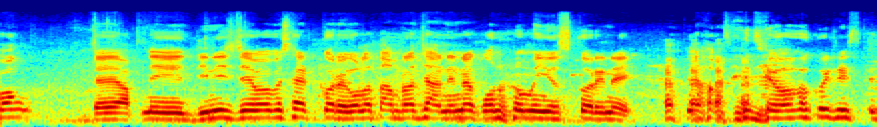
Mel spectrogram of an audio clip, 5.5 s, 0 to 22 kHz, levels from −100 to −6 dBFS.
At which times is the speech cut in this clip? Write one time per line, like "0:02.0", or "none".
none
